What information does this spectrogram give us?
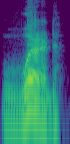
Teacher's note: так само пояснюю як w вимовляється w вимовляється як в в ми не закриваємо губи на звук в ми говоримо в так би хотіли подути в Word Та так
